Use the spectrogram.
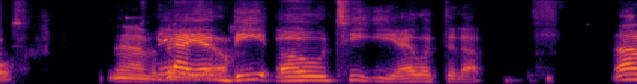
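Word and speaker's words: Kinbote: and Pronounce it's Kim Boat. oh, Kimbolt. I thought it Yeah, was Kim Kimball. Boat. But there you go. Kimbote.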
